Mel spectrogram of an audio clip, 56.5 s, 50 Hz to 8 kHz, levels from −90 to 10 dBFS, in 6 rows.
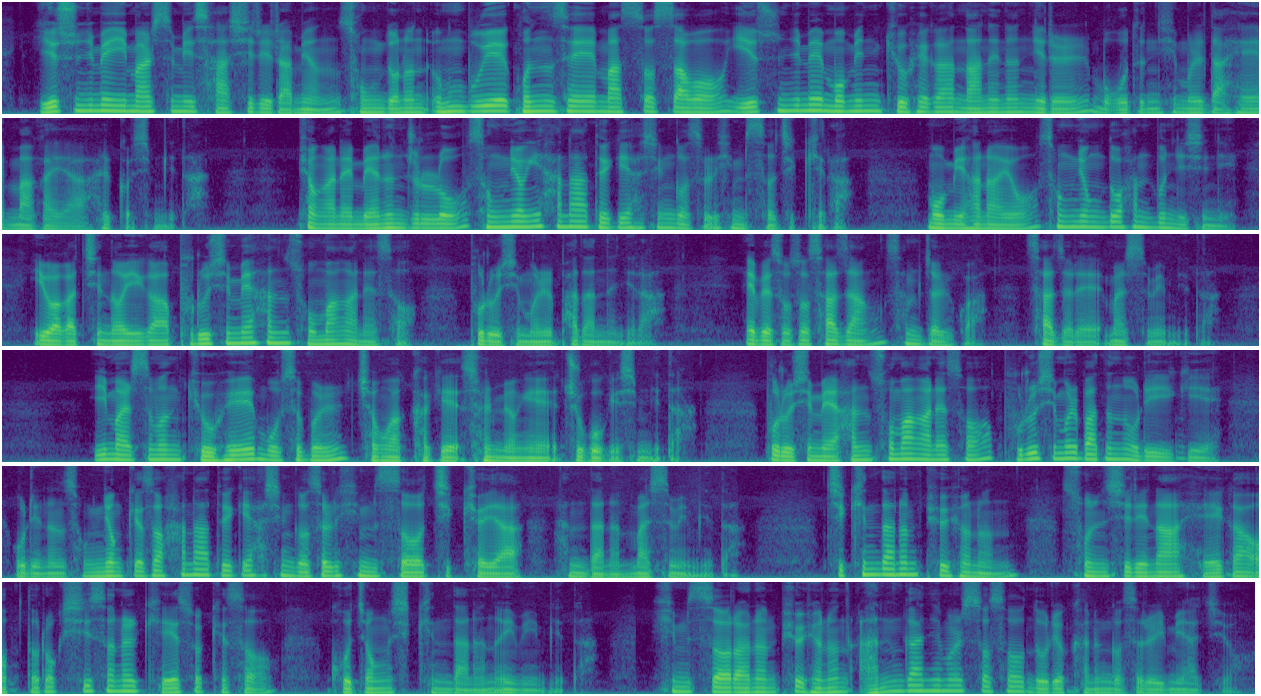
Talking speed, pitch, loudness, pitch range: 275 characters per minute, 105 Hz, -19 LUFS, 90-125 Hz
